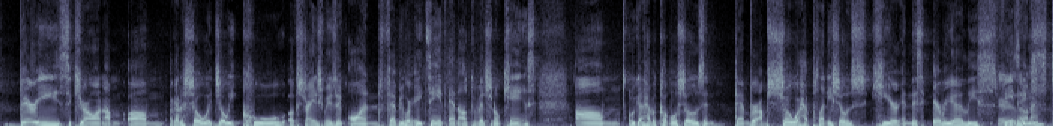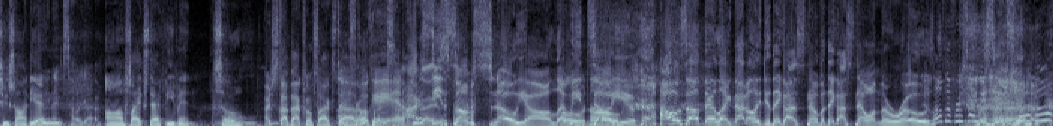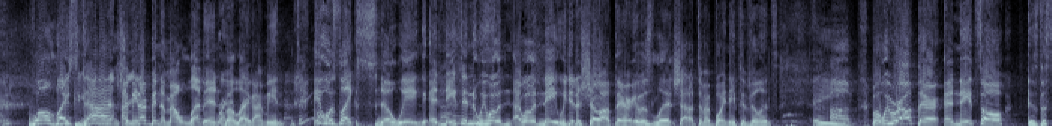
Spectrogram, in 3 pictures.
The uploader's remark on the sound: Recorded in front of a live studio audience at Harambe Cafe.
